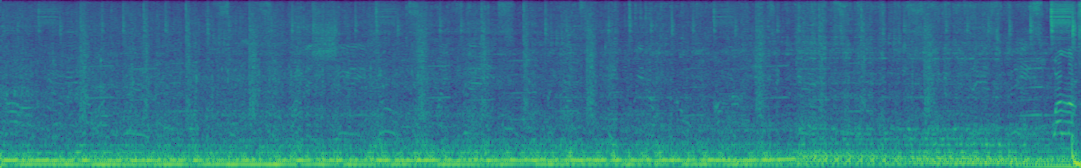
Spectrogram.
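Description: Classic American muscle car's engine rumbling at low speed as it rolls past; the steady low rumble changes about eight seconds in as the car moves on. Hip-hop music plays over it throughout.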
